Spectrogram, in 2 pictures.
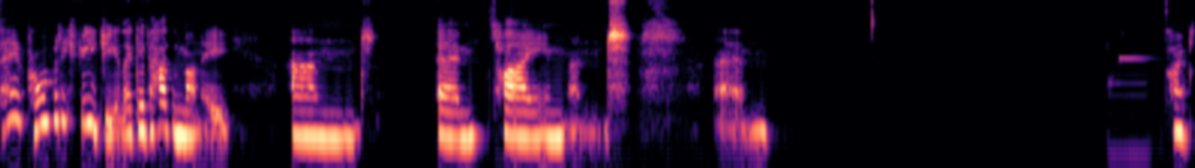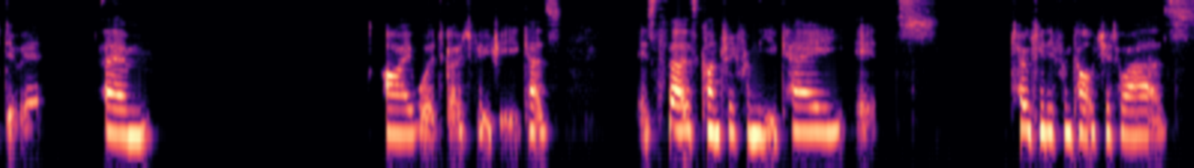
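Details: Woman with a stammer involving blocks where no air gets through and a long time to get words out; she is also blind; stammering (stuttering).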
